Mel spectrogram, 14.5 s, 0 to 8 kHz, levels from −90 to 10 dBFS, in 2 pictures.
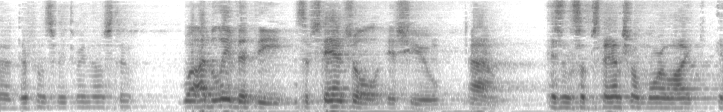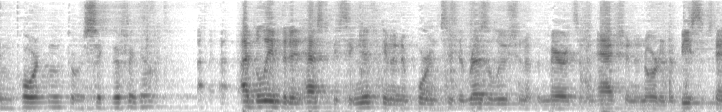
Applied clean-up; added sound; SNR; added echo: none; none; none; reverberation time 2.3 s.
